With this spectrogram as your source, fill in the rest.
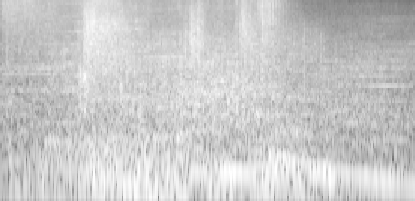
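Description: A loud explosion booms and rumbles.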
